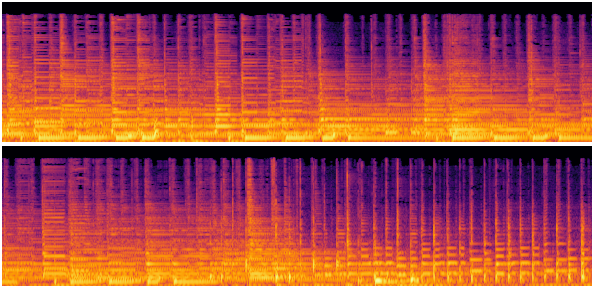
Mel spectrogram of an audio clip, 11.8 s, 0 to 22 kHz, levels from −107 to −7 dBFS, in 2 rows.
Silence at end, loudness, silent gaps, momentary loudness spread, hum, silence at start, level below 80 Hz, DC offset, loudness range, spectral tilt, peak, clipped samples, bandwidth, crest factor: 0 s; -20 LUFS; none; 5 LU; none; 0 s; -34 dBFS; under 0.1%; 2 LU; -7 dB/octave; -2 dBFS; under 0.1%; 16 kHz; 18 dB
